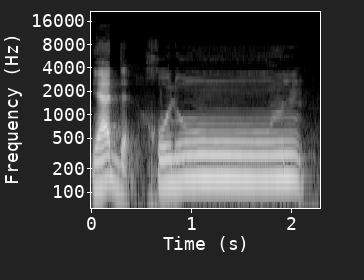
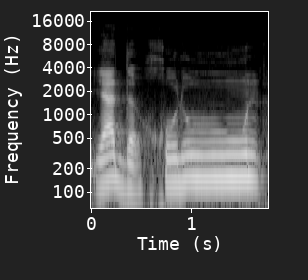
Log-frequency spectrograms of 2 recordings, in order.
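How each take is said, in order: First: ید خلون very slow, ends on a still ن; stop with sukun. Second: ید خلون drawn out very slowly; slow recitation. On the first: Teacher stops on ید خلون with sukun. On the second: Teacher recites ید خلون for students. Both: Shown as a demonstration. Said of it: "اگه توقف کنیم باید ساکن بشه".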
